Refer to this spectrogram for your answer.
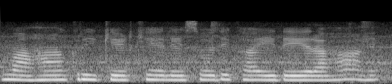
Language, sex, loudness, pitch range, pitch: Hindi, female, -12 LUFS, 205-220 Hz, 210 Hz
